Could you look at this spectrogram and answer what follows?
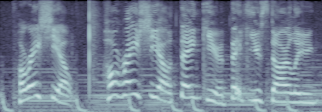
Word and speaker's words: Horatio: Horatio.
